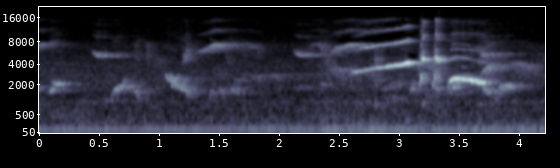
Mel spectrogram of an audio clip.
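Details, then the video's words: Post-moult white-rumped shama in lively full song: soft slurred notes at first, then a loud rising whistle that climbs sharply, followed by a bright descending whistled phrase, with a constant low hum underneath. "murai gacor full isian pasca mabung"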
